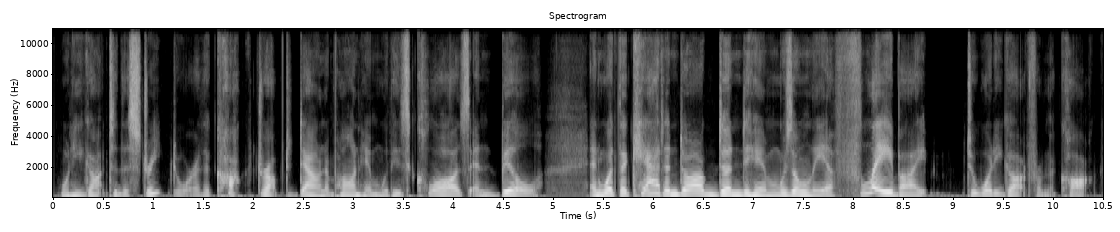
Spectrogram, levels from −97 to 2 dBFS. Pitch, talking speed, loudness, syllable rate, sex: 195 Hz, 225 wpm, -19 LUFS, 4.5 syllables/s, female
